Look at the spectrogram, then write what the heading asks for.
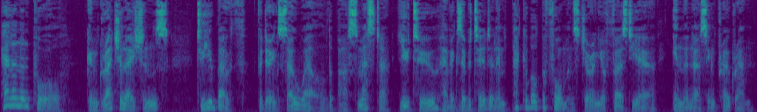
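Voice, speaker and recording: A man's voice: low-pitched, big pitch swings, normal speed, slightly rough, no room sound, studio quality, exaggerated voice. A man playing an encouraging college tutor in a scripted exam dialogue. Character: encouraging male college tutor interviewing two students.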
